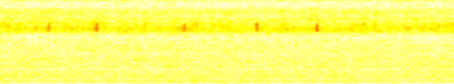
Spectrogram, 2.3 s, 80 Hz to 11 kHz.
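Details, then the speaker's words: 1985 GM square body truck, sat at least 10 years, first start with fuel supply hooked up, cold on choke: deep, steady low rumble with an even beat, no lifter tick, knocks or misses; normal cold idle. "sounds good the choke is looks like it works we'll see as the engine heats up if it opens up sounds beautiful"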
